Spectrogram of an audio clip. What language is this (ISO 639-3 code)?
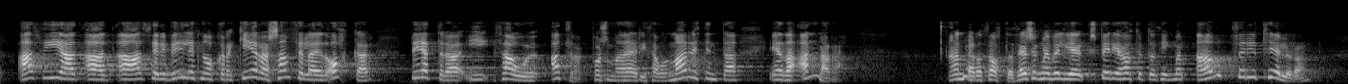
isl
